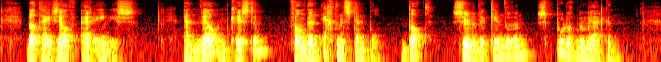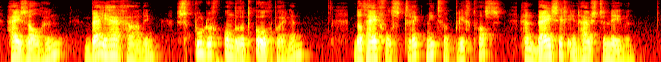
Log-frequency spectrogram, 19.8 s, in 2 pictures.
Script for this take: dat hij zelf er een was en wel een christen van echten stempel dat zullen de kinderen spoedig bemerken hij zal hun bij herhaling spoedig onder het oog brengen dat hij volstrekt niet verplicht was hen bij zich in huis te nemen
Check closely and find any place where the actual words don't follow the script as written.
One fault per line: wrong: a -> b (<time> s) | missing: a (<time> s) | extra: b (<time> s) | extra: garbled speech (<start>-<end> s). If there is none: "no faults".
wrong: was -> is (1.6 s)
extra: den (4.6 s)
